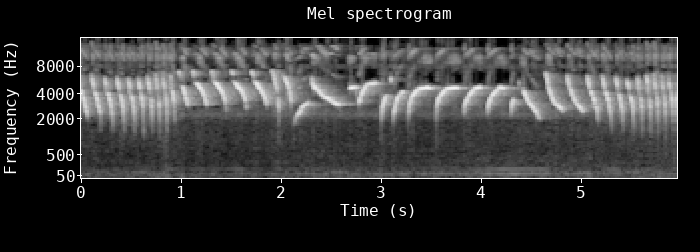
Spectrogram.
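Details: Canary singing a 'cuit cuit' lure to get other canaries singing long rolls. Dense rapid chirps run into looping swept whistles and rising notes, then close with another fast chirping burst.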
